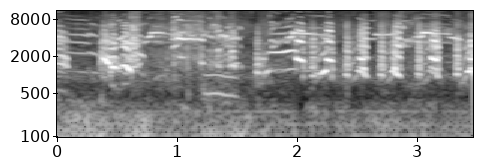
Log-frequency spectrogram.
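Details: A dense chorus of gulls at Oyster Bay as they are fed, harsh harmonic squeals and yelping notes packed closely together, with one lower drawn-out wail partway through.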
